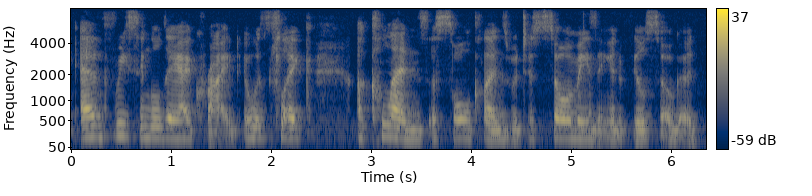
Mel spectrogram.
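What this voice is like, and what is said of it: Voice worn from crying. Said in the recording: “as you guys may hear in my voice, I spent an entire month crying”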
